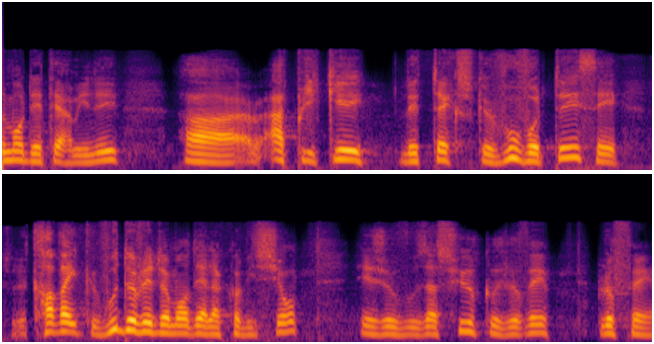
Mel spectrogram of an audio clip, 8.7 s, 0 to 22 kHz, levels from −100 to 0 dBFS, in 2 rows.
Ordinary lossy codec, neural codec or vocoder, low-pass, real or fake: none; codec, 16 kHz, 1 kbps, X-Codec, HuBERT features, trained on LibriSpeech; none; fake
